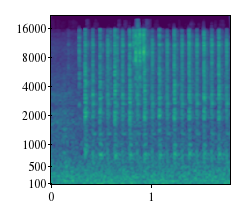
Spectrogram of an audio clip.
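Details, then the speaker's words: Audi S4 Quattro 2.7 turbo at key-on, no start: rapid, steady clicking about eleven a second from the drive-by-wire throttle body, traced to a bad main engine computer ground; car also stalled randomly over bumps. "And you can actually hear that clicking sound right now. This is his symptom, that this car will not start right now with this noise. And what we found is that noise is actually this throttle body assembly."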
